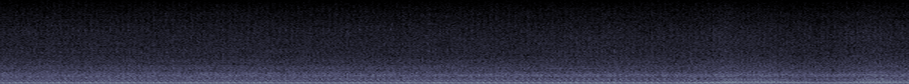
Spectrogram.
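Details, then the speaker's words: Yard-sale Honda mower at full throttle with choke, warming up after carburettor cleaning; high speed holds steady, then pitch hunts up and down near the end; surging, owner suspects a clogged idle circuit or needs air-fuel mix adjustment. "we'll see if we can get rid of some of that uh oscillation but either that or that idle circuit is clogged and it's doing exactly what I just said as earlier with uh that getting that surging in there and that circuit is just not doing what it should"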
